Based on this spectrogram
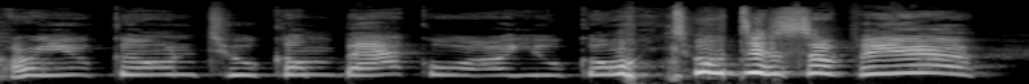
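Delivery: put-on very high-pitched babyish voice. Retelling a story, the speaker voices Grandpa questioning the mom in a baby voice. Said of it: "He's also has a baby voice".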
